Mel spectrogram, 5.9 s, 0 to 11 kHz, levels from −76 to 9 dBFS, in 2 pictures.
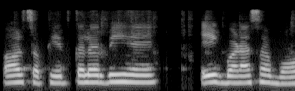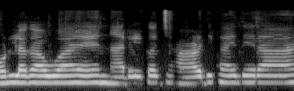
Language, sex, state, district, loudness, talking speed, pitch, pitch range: Hindi, female, Gujarat, Valsad, -13 LUFS, 195 wpm, 220 Hz, 215-225 Hz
